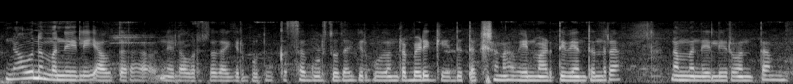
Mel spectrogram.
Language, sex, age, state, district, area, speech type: Kannada, female, 18-30, Karnataka, Gadag, rural, spontaneous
